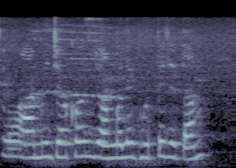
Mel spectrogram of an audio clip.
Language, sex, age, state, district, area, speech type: Bengali, female, 18-30, West Bengal, Uttar Dinajpur, urban, spontaneous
